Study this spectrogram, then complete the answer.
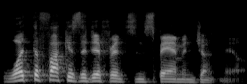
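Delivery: normal talking voice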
